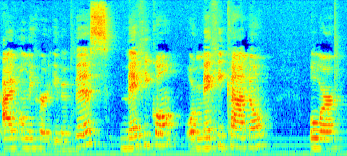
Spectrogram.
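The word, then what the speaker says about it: México: the letter x okay now x a lot of times makes like an h sound if i'm thinking of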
